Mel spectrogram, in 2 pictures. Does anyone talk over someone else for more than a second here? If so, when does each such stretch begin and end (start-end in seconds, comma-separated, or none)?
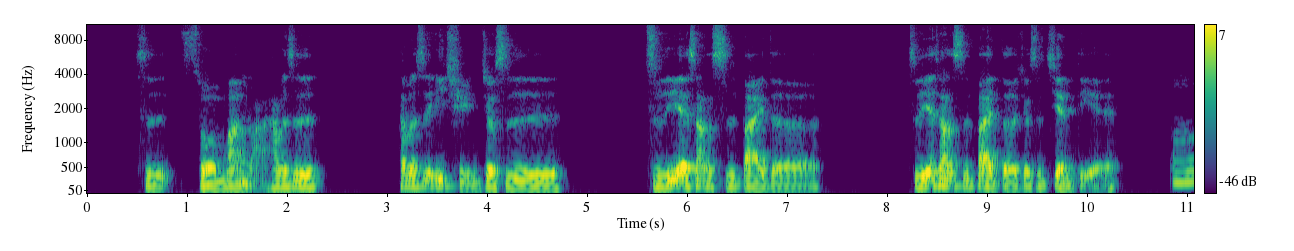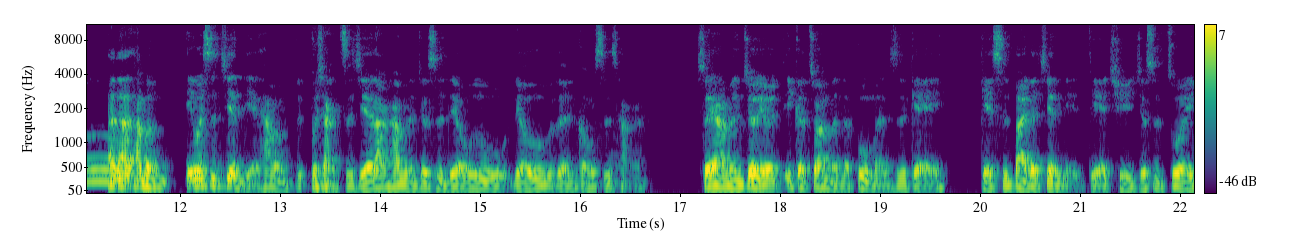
none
